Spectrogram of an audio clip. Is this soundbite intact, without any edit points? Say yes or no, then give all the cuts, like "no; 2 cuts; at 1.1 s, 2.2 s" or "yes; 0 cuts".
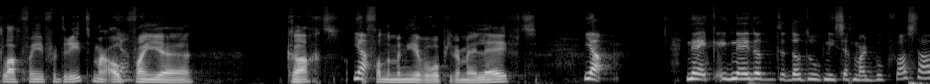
yes; 0 cuts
